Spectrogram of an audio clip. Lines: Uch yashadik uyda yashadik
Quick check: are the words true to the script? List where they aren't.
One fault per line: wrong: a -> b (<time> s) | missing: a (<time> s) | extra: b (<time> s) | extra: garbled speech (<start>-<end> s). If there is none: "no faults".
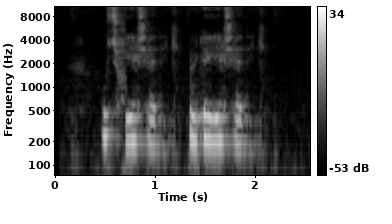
no faults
